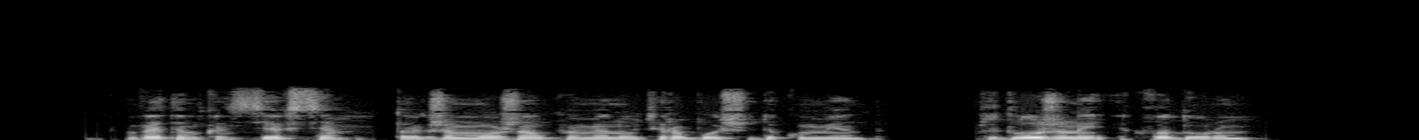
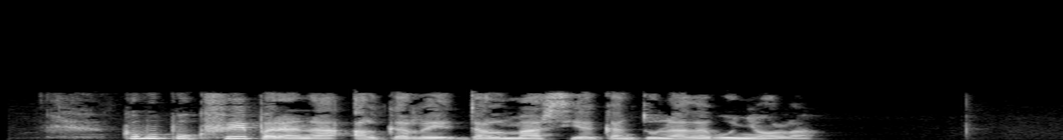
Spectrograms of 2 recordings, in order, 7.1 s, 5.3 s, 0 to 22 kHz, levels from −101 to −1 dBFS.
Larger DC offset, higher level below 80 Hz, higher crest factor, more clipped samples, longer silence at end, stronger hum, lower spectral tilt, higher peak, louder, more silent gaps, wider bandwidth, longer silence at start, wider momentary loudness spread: neither; about the same, -66 dBFS vs -62 dBFS; about the same, 20 dB vs 18 dB; neither; second, 0.85 s vs 1.25 s; neither; first, -6.5 dB/octave vs -4.5 dB/octave; second, -6 dBFS vs -2 dBFS; second, -25 LUFS vs -18 LUFS; first, 1.93-1.97 s, 4.45-4.87 s vs none; about the same, 8.2 kHz vs 7.8 kHz; first, 0.65 s vs 0.25 s; about the same, 13 LU vs 14 LU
